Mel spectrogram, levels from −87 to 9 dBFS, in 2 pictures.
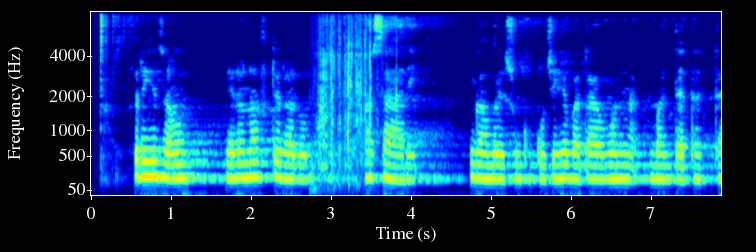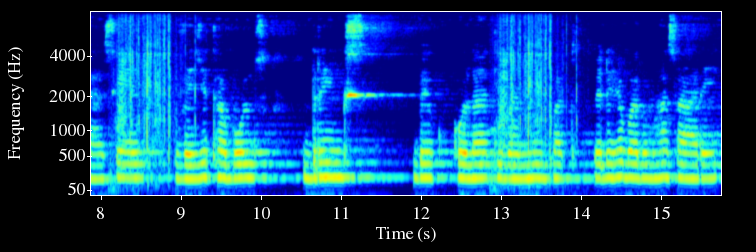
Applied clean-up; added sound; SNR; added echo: none; Crushing / Wood; 9 dB; reverberation time 1.3 s.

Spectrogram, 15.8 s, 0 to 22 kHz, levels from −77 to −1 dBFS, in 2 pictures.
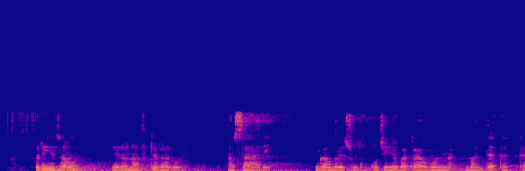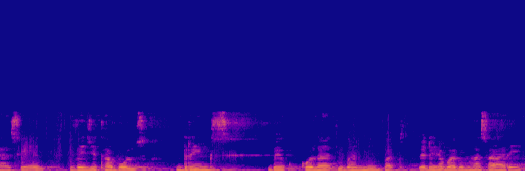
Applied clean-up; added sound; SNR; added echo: neural separator model SepFormer DNS4.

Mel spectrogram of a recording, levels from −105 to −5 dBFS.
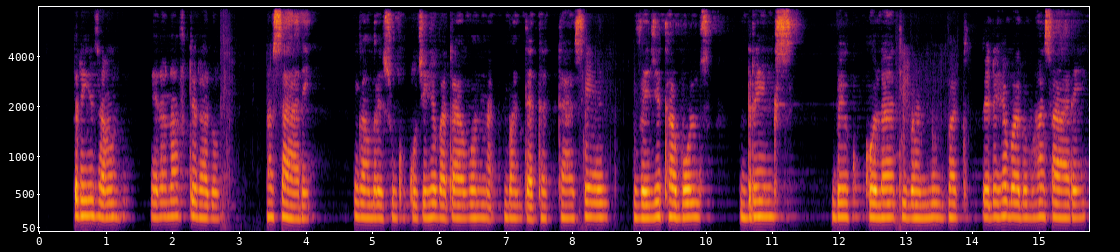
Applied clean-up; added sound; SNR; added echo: neural mask model DeepFilterNet 3.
